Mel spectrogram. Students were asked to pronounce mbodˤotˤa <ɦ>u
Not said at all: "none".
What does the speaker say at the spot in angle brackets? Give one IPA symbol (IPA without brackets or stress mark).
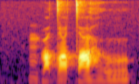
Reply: ɦ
